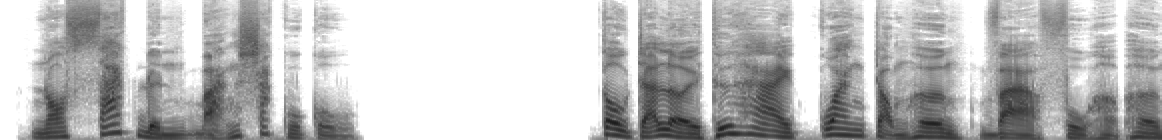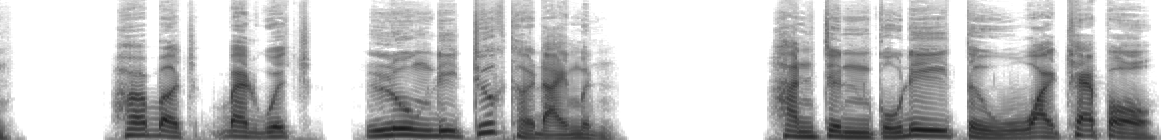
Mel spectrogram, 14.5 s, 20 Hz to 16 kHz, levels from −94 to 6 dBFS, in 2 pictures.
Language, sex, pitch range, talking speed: Vietnamese, male, 90-135 Hz, 135 wpm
